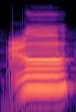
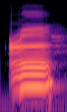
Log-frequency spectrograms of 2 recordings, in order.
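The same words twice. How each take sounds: First: The sound stays out of the nose, sounding clear. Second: The sound passes through the nose, sounding nasal. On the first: The speaker calls it right. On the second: The speaker calls it wrong. "ini adalah contoh ain yang dia masuk ke dalam rongga hidung. Ini adalah contoh bacaan yang salah"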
